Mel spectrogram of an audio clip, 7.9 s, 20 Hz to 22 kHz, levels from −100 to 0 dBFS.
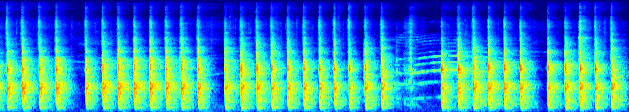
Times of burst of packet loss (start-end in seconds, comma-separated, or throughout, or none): none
